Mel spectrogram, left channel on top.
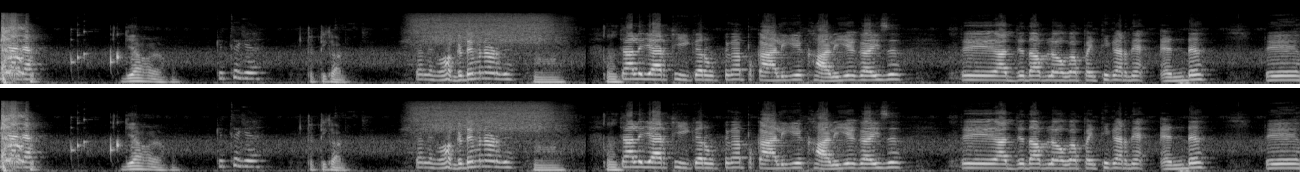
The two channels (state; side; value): identical; both; correlation 1.00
